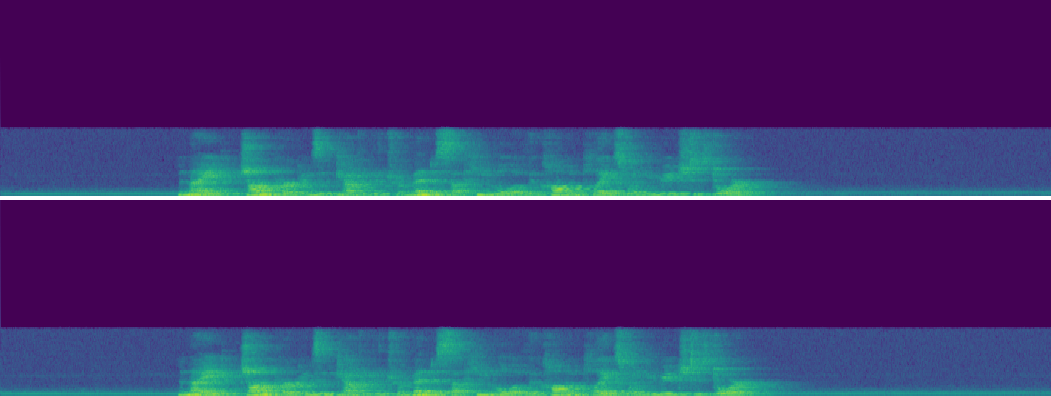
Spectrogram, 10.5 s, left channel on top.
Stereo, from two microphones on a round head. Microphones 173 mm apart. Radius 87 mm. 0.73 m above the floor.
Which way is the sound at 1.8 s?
25° left (ahead or behind).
